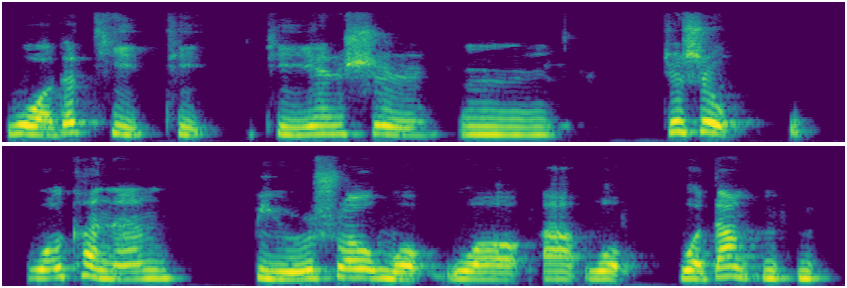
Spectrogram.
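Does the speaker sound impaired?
Yes: stuttering; since childhood, not yet overcome, may never overcome; still stutters; no stuttering when talking to self, stutters when talking with others; here repeated sounds, repeated words, prolonged sounds, blocks.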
